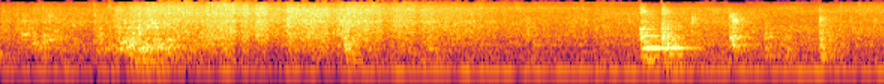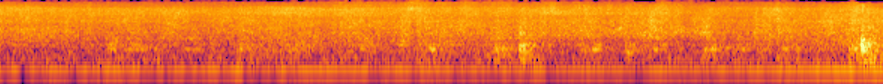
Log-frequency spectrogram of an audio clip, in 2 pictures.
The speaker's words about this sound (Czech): Tak a my jdeme vařit. To je ten nejhezčí zvuk, že pane docente. No ježiš. Tak, smažíme i zelíčko, koukám. Tu lepenici.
